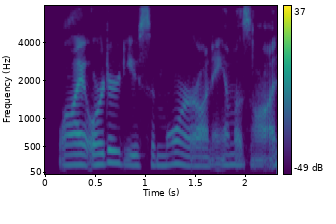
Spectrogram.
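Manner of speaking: dropped as deep as possible, very soft and hushed. Retelling what he said, in his deep Squidward voice. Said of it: "Squidward voice, as deep as he can go".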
